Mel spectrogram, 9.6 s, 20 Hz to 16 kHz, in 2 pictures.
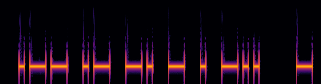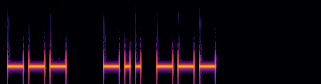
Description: Morse code, heard as a keyed tone, about 15 wpm, 700 Hz. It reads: WANTED TO DO
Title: Sets of 5 Words Encore2 15wpm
